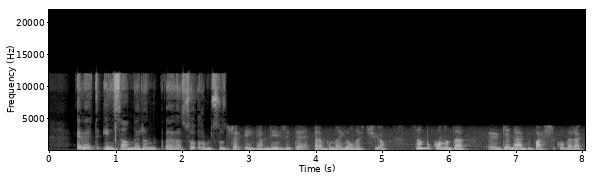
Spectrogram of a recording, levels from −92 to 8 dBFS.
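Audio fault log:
2.64 s to 8.05 s, input switched to a poorer device: after a brief silence of about 20 ms, the speech loses everything above 3.8 kHz and turns dull and boxy, with a new background noise sitting roughly 30 dB below the signal while loudness stays about the same. This is likely a mid-recording change to a narrower-band microphone or a headset call profile, whose limited bandwidth and own noise floor persist to the end.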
